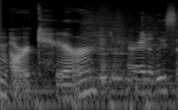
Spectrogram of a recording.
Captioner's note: meeting Chatter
